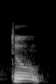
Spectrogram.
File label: short voyels arabic alphabet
